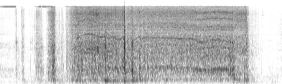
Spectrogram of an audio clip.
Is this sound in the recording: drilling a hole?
yes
